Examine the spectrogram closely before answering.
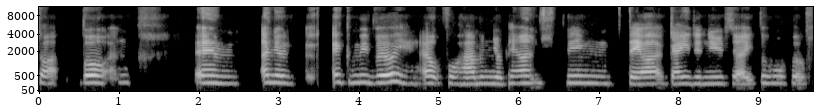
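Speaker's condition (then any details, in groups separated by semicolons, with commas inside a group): Cerebral palsy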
